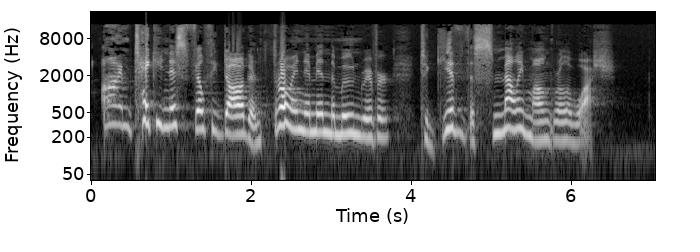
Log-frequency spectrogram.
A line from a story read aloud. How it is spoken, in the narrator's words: The driver, deciding to have some fun at the American's expense, shouted back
